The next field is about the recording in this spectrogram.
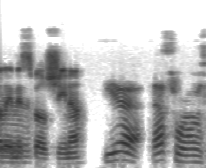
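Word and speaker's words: Sina: I don't but it's it would still be pronounced Sheena it's fine but Maria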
